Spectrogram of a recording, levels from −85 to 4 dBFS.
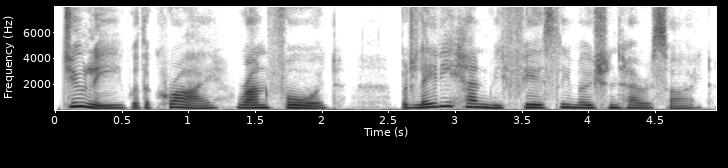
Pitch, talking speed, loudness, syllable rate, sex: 215 Hz, 155 wpm, -16 LUFS, 5.3 syllables/s, female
